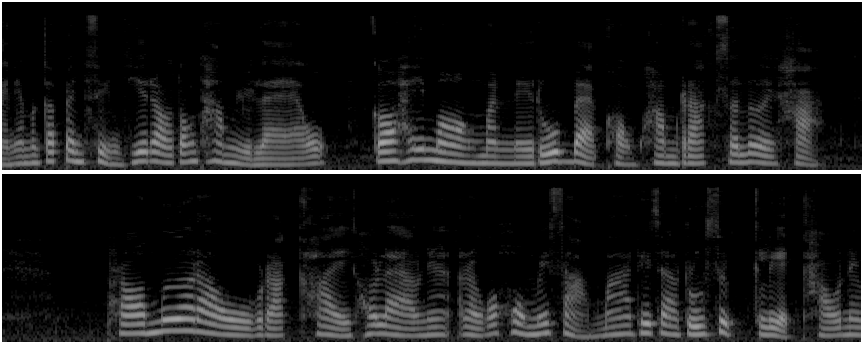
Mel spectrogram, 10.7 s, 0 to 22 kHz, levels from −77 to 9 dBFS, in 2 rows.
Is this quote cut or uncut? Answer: cut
